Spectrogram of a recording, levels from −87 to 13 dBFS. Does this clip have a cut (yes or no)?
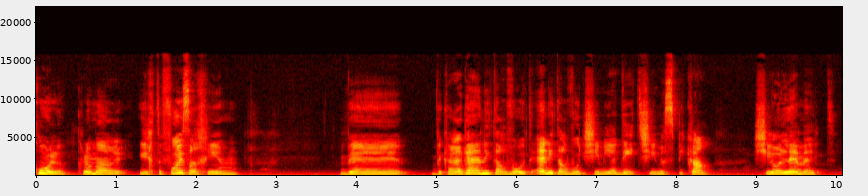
yes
